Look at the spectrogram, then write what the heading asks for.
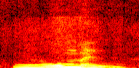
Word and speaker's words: woman: males, then female, females, woman, women, because the pronunciation is also different. If it is one woman, it's woman, woman.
